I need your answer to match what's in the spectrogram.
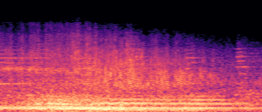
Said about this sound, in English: She got a new plane, a new navigator, and took off again.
